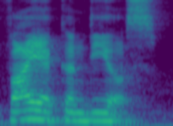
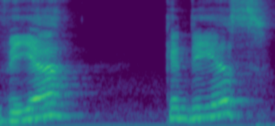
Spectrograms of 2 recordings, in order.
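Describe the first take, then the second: First: The first word has the 'ai' sound of vaya. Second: The first word lacks the 'ai' sound of vaya. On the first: The speaker calls it right. "It's via, V A Y A" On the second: The speaker calls it wrong. "Is is there some Spanish accent that says via con Dios?"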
